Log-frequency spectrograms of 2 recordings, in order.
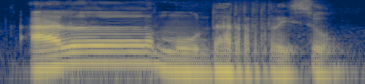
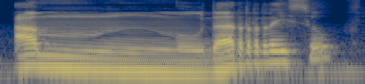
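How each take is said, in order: First: The L is clearly pronounced before the m. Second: The L is dropped and the m is doubled. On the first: The speaker calls it right. "Lamnya masih terbaca" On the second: The speaker calls it wrong. "lamnya tidak terbaca am mudarrisu ternyata tidak"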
